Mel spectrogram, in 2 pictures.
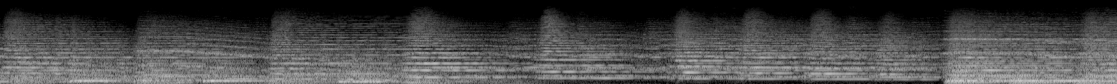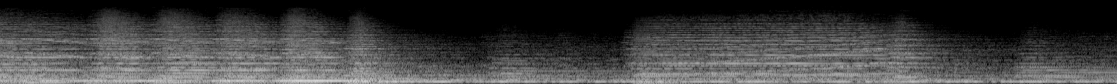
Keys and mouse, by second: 3.5 click, 5.9 ctrl+r, 8.0 click, 10.0 click, 11.9 ctrl+r, 16.1 Tab, 18.9 Tab, 19.8 ctrl+r.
